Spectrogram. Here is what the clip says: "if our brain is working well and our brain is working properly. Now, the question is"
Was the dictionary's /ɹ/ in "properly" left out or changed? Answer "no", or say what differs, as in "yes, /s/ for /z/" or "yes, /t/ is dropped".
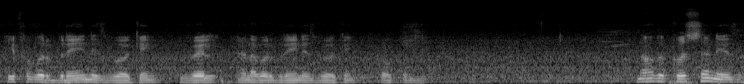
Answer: yes, /ɹ/ is dropped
